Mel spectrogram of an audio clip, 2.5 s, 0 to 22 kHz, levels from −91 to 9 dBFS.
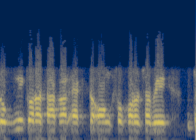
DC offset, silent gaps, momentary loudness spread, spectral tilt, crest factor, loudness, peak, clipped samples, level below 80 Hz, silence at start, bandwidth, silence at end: under 0.1%; none; 3 LU; -6 dB/octave; 12 dB; -12 LUFS; 0 dBFS; under 0.1%; -56 dBFS; 0 s; 6.2 kHz; 0.05 s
